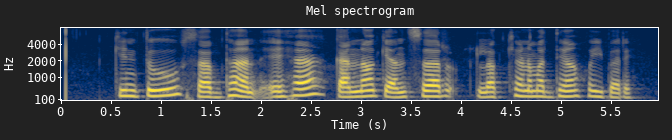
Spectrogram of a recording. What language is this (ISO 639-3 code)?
ori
